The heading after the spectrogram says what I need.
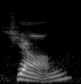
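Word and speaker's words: Zhang: oh my god remember if you cannot pronounce the letter z at the z-h properly make use of the letter j pero do not add letter i can say the way you pronounce it because it is jang i don't know miss l okay so again z-h-a-n-g the proper way of pronouncing this pinion or phonetics is trunk that is principal now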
